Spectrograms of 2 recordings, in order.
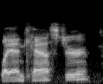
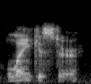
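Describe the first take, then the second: First: The first vowel is not a long A. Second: The first vowel is a long A sound. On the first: The speaker is not from the area. The speaker calls it wrong. "if you're not from here, you're going to pronounce it Lancaster" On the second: The speaker is from the area. The speaker calls it right. "There's like an L A, a long A"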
